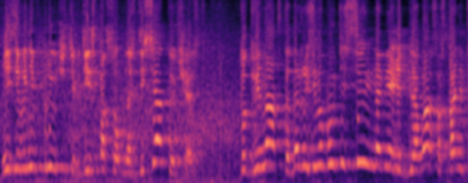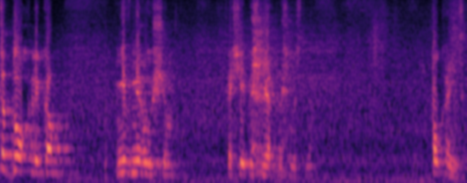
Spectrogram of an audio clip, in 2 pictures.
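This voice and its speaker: This spiritual teacher, a Russian speaker rather than a Ukrainian, lectures a live crowd in a notably high male voice, meandering among ideas, tossing in jokes and quizzing listeners. He is expressive, speaks at a normal rate and pauses frequently. There's echo and a low hall hum on the recording.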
